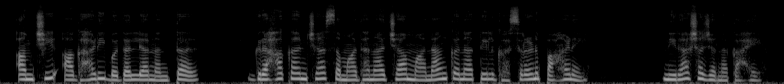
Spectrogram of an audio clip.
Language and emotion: Marathi, sad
